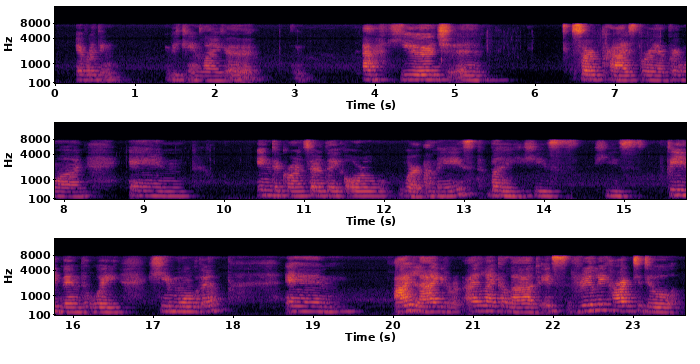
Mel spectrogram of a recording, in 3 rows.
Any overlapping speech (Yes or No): No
